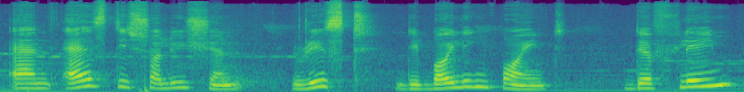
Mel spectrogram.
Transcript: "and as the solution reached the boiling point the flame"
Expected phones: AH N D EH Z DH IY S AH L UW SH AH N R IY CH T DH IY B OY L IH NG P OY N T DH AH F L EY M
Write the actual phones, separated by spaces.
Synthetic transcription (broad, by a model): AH N D EH Z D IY S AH L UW SH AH N R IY S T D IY B OY L IH NG P OY N T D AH F L EY M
